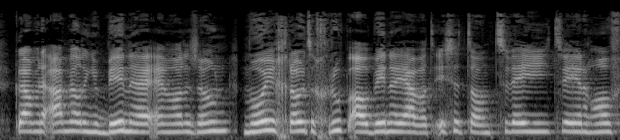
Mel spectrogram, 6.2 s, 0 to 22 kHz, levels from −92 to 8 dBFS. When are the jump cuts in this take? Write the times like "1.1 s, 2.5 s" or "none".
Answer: 2.4 s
